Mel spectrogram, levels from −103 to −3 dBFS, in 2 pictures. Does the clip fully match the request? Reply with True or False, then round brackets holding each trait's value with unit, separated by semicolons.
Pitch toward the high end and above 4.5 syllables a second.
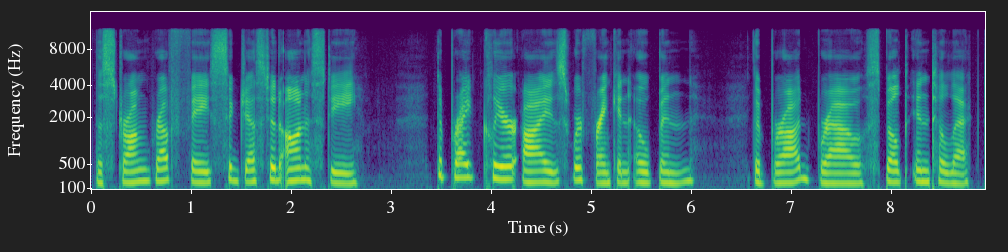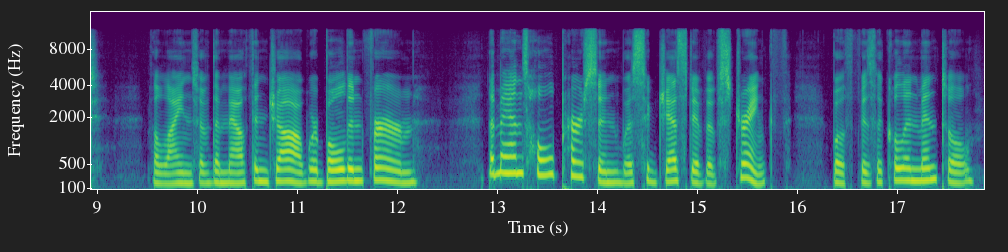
False (200 Hz; 4.1 syllables/s)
